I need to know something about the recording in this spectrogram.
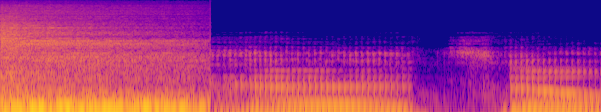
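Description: Sound effect of an animated logo sting: a deep boom with a rumbling whoosh that cuts off sharply about two seconds in. It is followed by a low, rapidly pulsing growl that breaks off briefly near the end and then resumes.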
